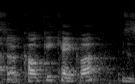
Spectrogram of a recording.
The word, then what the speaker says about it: Koechlin: Kekla. Kalki Kekla. Which still doesn't make any sense to me, but that's how you pronounce it.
